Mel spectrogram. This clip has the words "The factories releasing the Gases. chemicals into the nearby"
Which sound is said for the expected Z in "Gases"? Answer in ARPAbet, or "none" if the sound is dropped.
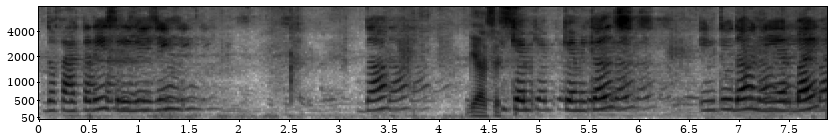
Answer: none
